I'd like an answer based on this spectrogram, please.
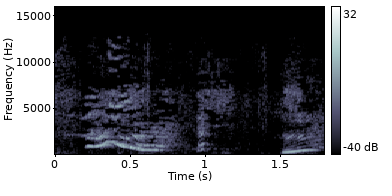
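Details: Two high whines from a dog: one arching up then sliding down, a short pause, then one rising sharply. Bulgarian voices are heard nearby asking where the food is.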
